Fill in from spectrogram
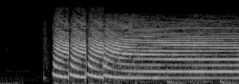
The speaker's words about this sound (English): And them, them air horns is for you and for me, man.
